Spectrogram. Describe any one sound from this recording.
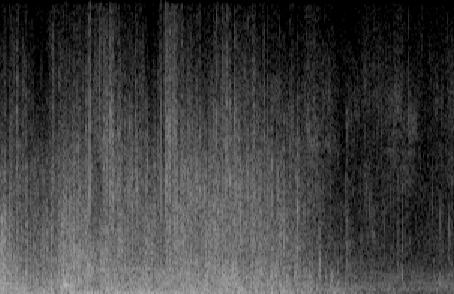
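Explosions boom and rumble loudly, then fade away.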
